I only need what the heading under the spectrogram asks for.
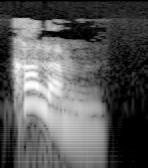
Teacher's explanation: The final N is silent.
